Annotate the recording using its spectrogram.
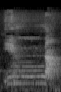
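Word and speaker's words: إنّ: Innallaha, inna. Ada lafaz inna masuk pada bacaan gunnah musyaddadah. Mengapa? Sebab ada nun di tasdid. Jadi bacanya seperti ini. Inna, tidak boleh ina.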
